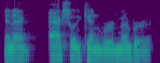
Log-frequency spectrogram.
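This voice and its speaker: A man's voice: fairly high pitch, brisk. A man guesting on a podcast, joking crudely and rambling in casual chat. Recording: dull lo-fi sound.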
